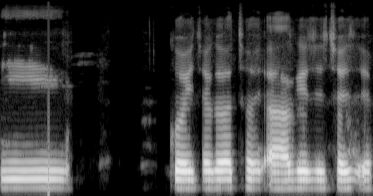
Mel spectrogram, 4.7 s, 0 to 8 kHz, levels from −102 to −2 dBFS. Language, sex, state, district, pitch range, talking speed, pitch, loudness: Maithili, male, Bihar, Samastipur, 130-135 Hz, 115 wpm, 130 Hz, -18 LUFS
